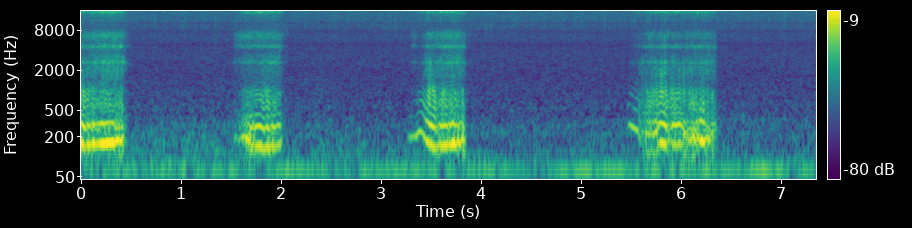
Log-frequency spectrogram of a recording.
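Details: Pet Oreo snuggled up asleep in bed on a cold night, snoring loudly; Oreo later died of cancer.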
